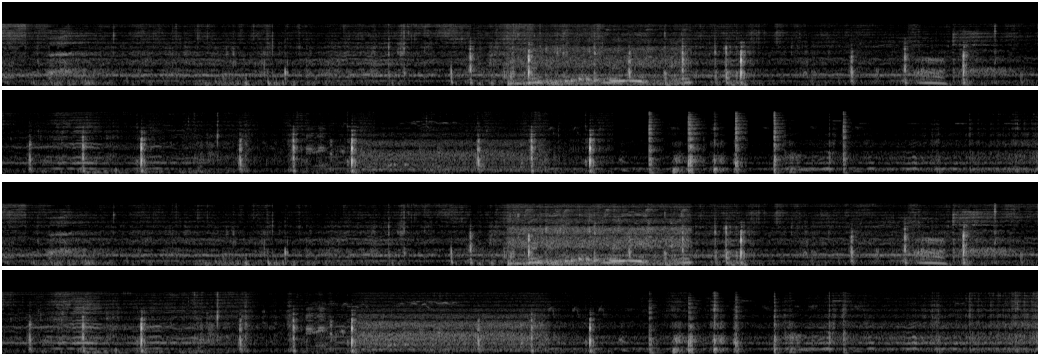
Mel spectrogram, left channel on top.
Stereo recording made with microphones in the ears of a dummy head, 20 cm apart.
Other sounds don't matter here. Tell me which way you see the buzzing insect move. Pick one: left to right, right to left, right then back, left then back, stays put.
left to right.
